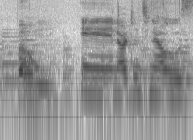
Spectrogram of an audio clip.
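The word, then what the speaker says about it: pão: say it again it's like it's like back here boom boom boom sounds like bone the song is going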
